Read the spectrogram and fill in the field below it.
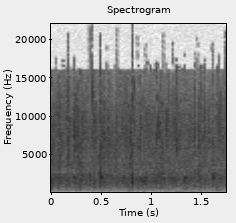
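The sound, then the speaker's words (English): Steady audience applause for a woman who used to serve at Welcome Center B. It is a dense patter of many hands clapping at an even, moderate loudness throughout, with no voices standing out above it. “Yeah, you can applaud her.”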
